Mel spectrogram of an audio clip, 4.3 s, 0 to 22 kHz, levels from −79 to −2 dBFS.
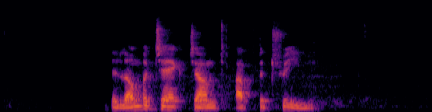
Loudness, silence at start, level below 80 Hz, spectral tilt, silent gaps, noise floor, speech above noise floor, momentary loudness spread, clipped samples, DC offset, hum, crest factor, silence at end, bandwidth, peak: -33 LUFS; 1.1 s; -74 dBFS; -5 dB/octave; none; -79 dBFS; 46 dB; 10 LU; under 0.1%; under 0.1%; none; 24 dB; 1.15 s; 11.5 kHz; -12 dBFS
